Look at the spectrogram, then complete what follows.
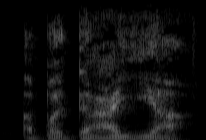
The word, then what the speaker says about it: Obadiah: So Obadiah means servant of Yahweh. And the pronunciation of Obadiah would be Abadiah, Abadiah.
